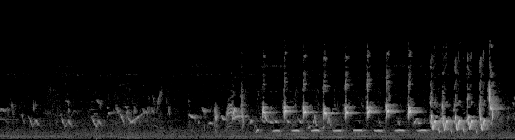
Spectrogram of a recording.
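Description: Common nightingale singing: soft, varied twittering, then a loud series of about ten evenly spaced ringing notes, ending in a rapid, buzzy, descending rattle.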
